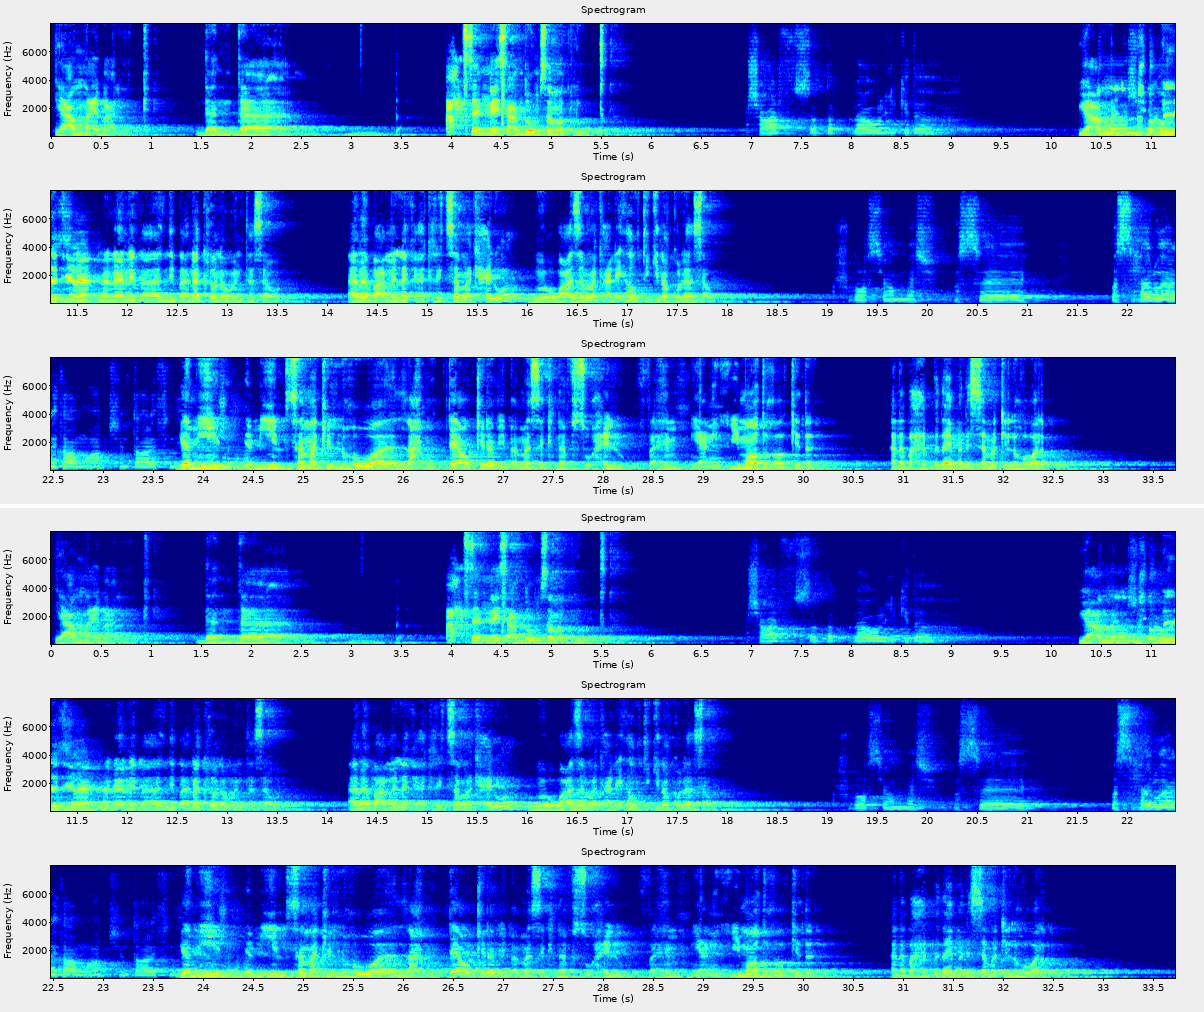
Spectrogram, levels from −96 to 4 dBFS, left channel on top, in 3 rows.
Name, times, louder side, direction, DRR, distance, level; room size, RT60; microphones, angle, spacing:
voice 1, 0.0-0.8 1.4-2.6 2.9-3.3 3.9-5.4 10.3-13.6 14.2-17.9 23.8-30.2 30.9-32.4, left 4 dB, 55° left, 8 dB, 0.8 m, -34 dB
voice 2, 6.9-9.1 10.5-11.6 19.1-21.0 21.8-24.5 29.0-29.2, left 2 dB, 15° left, 3 dB, 0.4 m, -45 dB
17.0 x 15.0 x 3.1 m, 2.4 s
head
